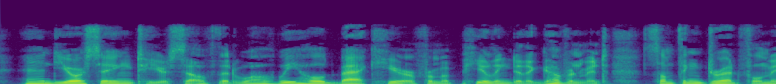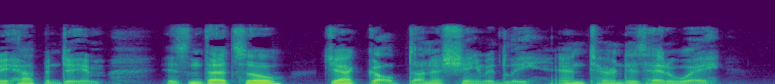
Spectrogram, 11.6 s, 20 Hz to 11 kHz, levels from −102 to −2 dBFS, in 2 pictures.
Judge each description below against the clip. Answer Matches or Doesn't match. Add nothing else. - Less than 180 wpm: Matches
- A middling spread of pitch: Doesn't match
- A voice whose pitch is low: Matches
